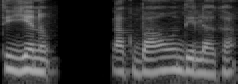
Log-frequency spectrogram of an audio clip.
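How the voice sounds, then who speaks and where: A woman's voice: on the low side, little pitch movement, fairly quick, dry recording, lo-fi sound, natural voice. A woman playing a teasing young husband.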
